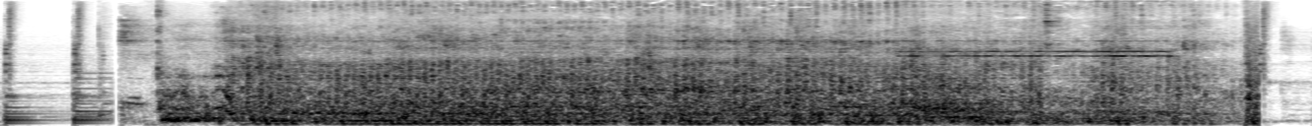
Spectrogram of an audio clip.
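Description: A small model engine, just pull-started with a string, starts about a second in and then runs steadily at a constant pitch.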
